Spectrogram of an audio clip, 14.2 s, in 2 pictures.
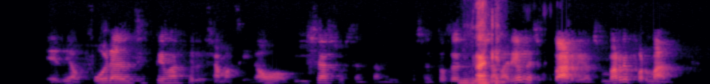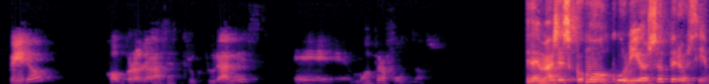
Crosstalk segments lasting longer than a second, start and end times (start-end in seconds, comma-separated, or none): none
